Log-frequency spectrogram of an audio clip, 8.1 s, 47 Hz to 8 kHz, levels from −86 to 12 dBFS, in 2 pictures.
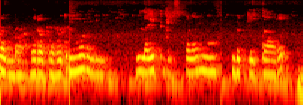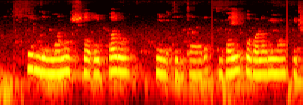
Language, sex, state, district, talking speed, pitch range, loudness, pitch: Kannada, female, Karnataka, Mysore, 60 wpm, 215-240 Hz, -17 LUFS, 225 Hz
